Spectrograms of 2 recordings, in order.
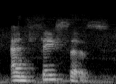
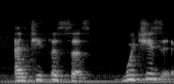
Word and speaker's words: Anthesis: So this one is, a lot of people are getting their name wrong. It's actually Anthesis. It's something that I really should have had some foresight, because you immediately think Antithesis, I don't mind people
